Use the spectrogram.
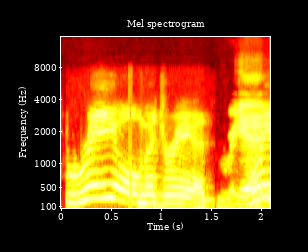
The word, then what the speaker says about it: Real: It's and pronounced Real Madrid. Yeah, Real. it's not pronounced Real. It's real.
